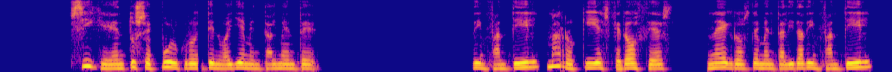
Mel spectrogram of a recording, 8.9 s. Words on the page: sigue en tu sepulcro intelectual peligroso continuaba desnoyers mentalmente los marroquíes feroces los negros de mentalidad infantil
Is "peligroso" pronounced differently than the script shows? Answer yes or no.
yes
